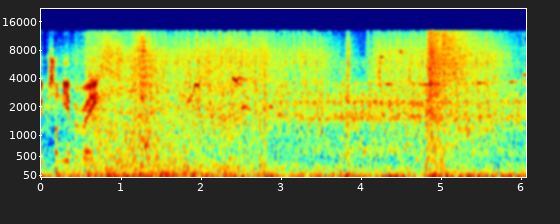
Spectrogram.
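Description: A plasma weapon fires with buzzing zaps.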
